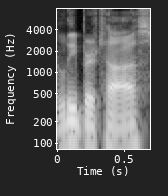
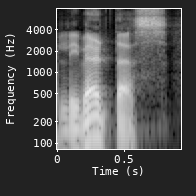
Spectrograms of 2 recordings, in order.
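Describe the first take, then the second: First: It is pronounced in a Germanic-sounding way. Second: It is pronounced in an Italian-sounding way. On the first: "the more Germ- Germanic" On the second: "the more kind of Italian romantic"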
